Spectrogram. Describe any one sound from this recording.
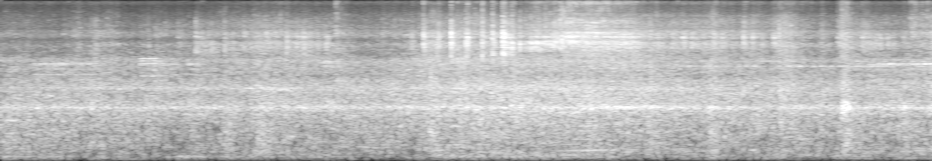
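Traffic rumbles past on a nearby street outdoors.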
